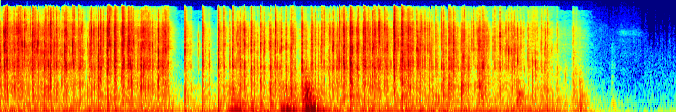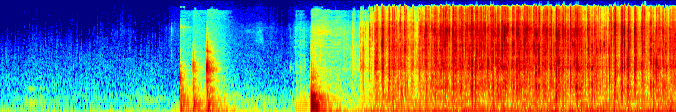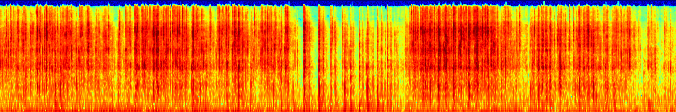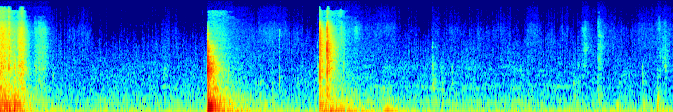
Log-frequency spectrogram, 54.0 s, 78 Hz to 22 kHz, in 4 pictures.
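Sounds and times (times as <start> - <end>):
packaging tearing and crinkling: 0.0 - 11.1, 20.8 - 40.5.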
